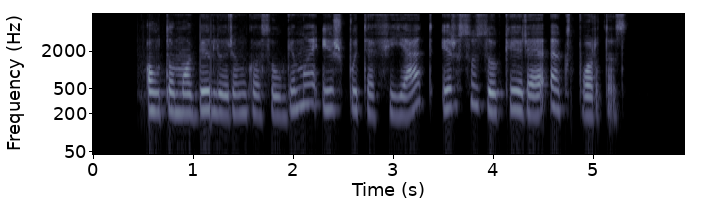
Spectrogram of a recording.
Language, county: Lithuanian, Kaunas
